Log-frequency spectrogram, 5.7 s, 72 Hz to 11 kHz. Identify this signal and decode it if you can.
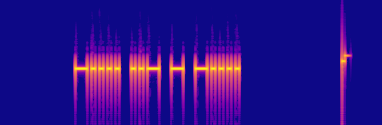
Morse code, heard as a keyed tone, about 20 wpm, 700 Hz. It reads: 6UT6
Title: Four Challenging Letter-Number Combinations 20wpm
